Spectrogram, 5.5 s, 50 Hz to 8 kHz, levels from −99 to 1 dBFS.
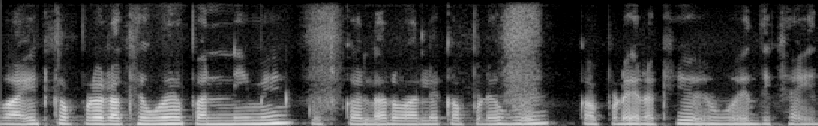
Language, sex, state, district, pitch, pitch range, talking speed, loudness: Hindi, female, Uttar Pradesh, Jyotiba Phule Nagar, 205 Hz, 200-215 Hz, 185 wpm, -20 LUFS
